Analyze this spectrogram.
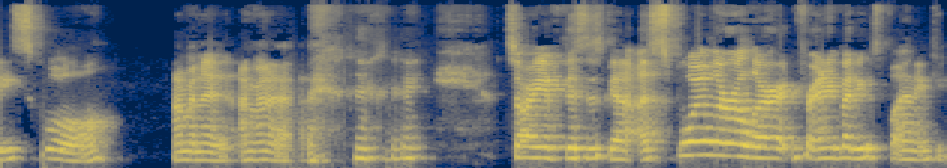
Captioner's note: laughs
